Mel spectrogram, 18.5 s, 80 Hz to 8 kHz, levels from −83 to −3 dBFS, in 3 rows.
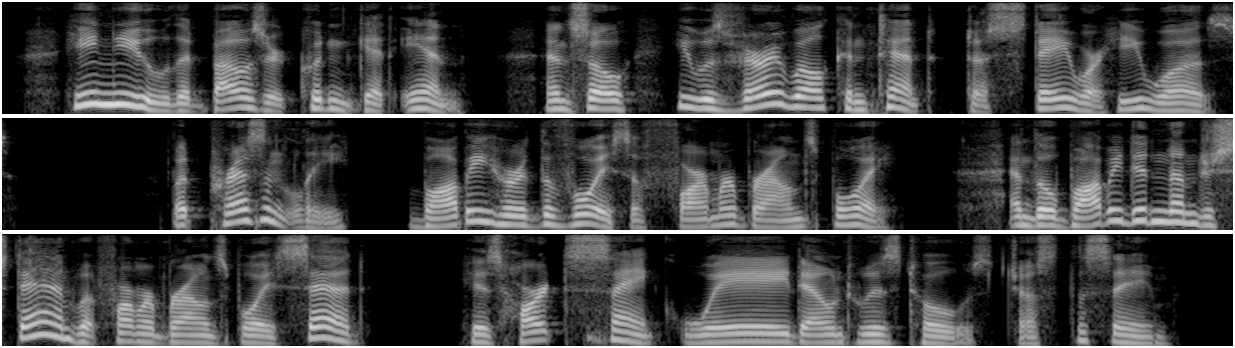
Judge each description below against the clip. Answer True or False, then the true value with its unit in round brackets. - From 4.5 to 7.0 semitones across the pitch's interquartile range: True (5.1 semitones)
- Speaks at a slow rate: False (160 wpm)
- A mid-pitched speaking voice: True (170 Hz)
